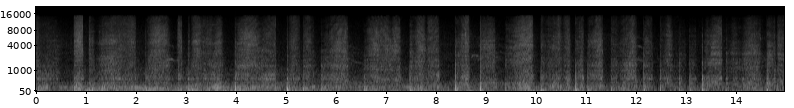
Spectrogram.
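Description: The backs of fingernails trace and scrape along the smooth white-painted top of a large, solid wooden table. The result is a continuous dry, scratchy rasp with low, woody body, broken by short, sharp taps and brighter scrapes.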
